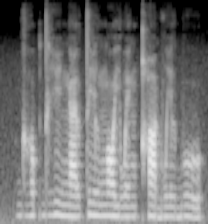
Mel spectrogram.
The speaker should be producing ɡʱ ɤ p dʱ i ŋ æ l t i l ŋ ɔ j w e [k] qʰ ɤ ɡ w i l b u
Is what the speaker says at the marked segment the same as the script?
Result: no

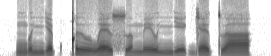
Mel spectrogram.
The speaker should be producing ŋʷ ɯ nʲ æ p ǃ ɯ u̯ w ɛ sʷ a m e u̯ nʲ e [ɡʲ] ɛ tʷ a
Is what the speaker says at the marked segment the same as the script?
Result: no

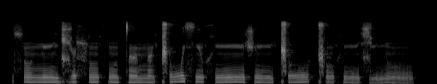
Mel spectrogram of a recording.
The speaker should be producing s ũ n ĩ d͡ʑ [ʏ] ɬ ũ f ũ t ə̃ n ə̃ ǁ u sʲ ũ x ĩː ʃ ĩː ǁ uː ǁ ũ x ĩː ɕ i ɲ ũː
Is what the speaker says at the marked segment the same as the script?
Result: yes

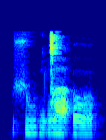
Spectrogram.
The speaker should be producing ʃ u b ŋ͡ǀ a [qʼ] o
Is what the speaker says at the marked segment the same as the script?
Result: no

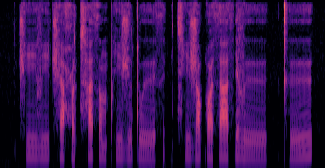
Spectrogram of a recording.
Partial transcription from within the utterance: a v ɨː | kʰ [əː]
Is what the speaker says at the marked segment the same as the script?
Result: no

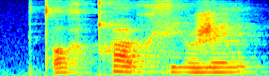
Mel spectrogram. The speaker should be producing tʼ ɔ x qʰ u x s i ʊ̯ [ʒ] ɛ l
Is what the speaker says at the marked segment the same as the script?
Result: no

